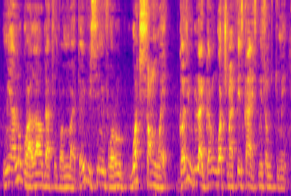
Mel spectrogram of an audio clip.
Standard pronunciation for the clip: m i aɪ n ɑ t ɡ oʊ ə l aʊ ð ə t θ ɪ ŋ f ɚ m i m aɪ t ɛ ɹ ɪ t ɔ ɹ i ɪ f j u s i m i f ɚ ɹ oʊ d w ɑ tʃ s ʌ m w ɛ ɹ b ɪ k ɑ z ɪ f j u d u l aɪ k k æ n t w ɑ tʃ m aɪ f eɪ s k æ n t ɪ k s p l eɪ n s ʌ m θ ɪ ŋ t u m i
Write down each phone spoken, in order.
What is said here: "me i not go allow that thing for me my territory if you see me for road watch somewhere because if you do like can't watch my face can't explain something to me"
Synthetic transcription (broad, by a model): m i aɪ n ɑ ɡ oʊ ə l aʊ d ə t t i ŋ f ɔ m i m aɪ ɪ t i ɪ f j u s i m i f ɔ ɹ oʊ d w ɑ tʃ s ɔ m w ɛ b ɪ k ɑ s ɪ f j u d u l aɪ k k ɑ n w ɑ tʃ m aɪ f eɪ s k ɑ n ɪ k s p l eɪ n s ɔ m t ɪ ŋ t u m i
